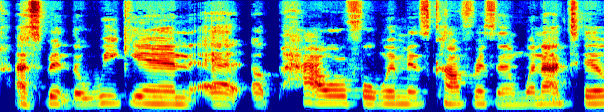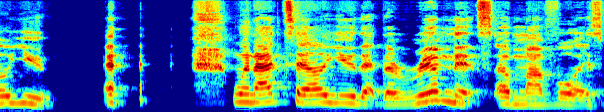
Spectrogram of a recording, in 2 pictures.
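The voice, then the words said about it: Slightly hoarse voice. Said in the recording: “If you're worried about my voice, yes, I'm a little bit hoarse.”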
